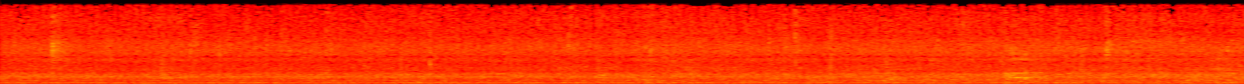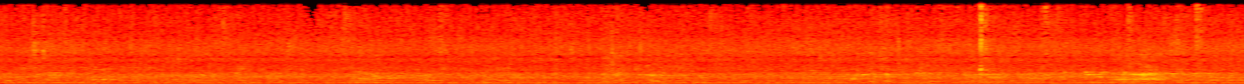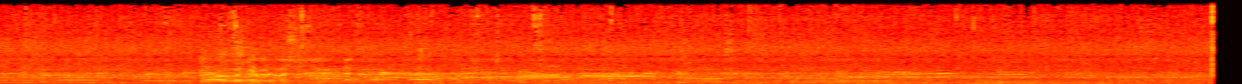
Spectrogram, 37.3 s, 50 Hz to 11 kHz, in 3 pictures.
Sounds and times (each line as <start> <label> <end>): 0.0 rain 37.0
5.7 residents talking in the background 37.0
